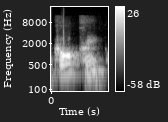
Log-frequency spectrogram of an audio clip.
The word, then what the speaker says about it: Grand Prix: X as in Grand Prix.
